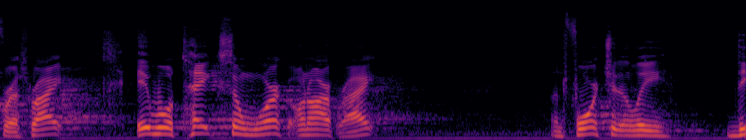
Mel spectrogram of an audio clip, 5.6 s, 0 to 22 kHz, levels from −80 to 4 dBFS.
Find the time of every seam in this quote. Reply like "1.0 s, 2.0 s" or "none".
2.5 s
